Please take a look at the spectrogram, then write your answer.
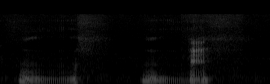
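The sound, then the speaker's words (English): A sleepy female dog lets out two low, drawn-out grunts about a second apart, each rising at the end with a slight whine, with no talking over them. “Oh, sleepy dog. Oh, she just keeps grunting.”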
